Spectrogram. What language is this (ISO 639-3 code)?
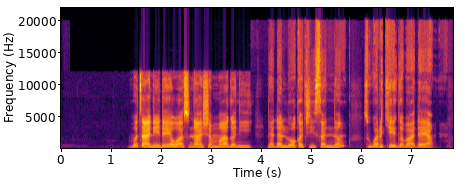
hau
